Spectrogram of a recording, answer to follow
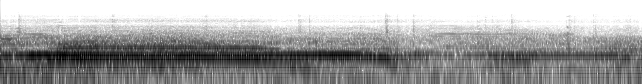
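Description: Spectators yelling long, drawn-out cheers for the sprinters, several voices held for about three to four seconds, then trailing off about four seconds in.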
